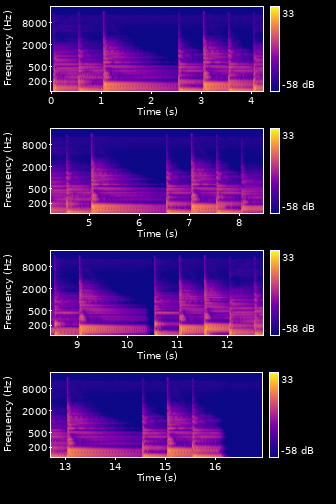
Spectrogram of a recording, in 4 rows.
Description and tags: accoustic loop 120bpm
harmless bass chord progression.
